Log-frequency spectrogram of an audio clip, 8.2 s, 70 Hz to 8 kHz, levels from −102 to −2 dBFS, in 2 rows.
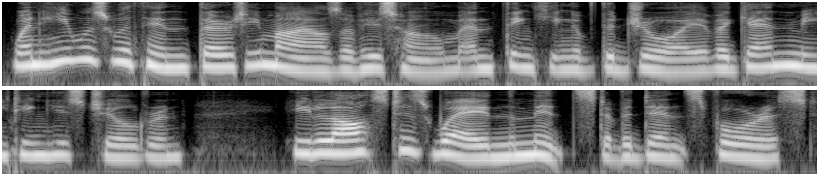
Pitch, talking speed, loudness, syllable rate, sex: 195 Hz, 220 wpm, -20 LUFS, 4.9 syllables/s, female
